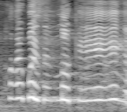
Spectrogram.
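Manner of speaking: high, drawn-out fake innocence; feigned nonchalance. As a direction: stretch it out, mimicking a guy caught looking. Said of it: "they'll be like this".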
